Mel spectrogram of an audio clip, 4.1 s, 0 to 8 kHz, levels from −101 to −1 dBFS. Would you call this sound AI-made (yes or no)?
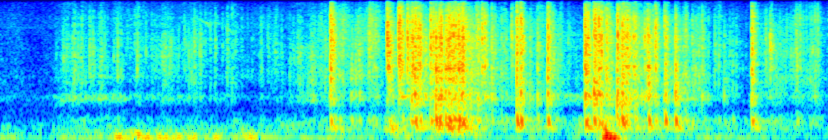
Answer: no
